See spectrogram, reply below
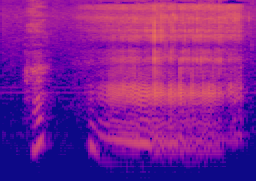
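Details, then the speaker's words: Female pug asleep after a busy day in the workshop: a short snort, then a long, loud, rattling, buzzing in-breath, typical of a flat-faced dog; owner thinks she is dreaming; snoring. "somebody's dreaming boy she sure can snore her snoring is so loud I think she's running in Her [Music] Dream"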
